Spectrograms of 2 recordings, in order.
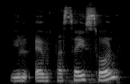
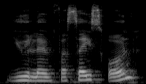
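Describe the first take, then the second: No difference in how they are said.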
